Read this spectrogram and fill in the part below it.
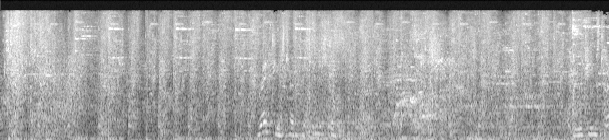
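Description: Video game spells and attacks whoosh and clash in a busy fight.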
